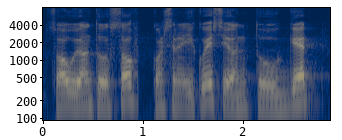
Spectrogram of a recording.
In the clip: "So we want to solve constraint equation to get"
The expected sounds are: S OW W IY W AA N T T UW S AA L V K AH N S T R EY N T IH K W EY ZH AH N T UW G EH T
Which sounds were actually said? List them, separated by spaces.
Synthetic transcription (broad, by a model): S OW W IY W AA N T T UW S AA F K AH N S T EY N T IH K W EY S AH N T UW G EH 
